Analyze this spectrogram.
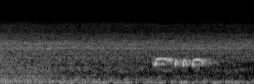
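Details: Local zebra dove, one of two birds compared, giving its daily song. A single brisk phrase of about five bubbling, cooed notes at mid pitch comes just past halfway through, against a faint steady hum.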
